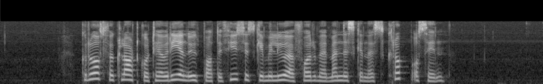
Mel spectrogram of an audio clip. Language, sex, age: Norwegian, female, 46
